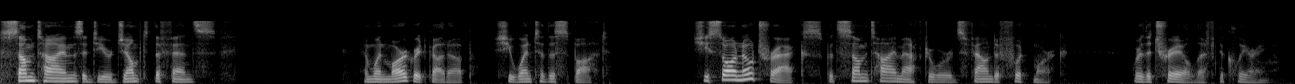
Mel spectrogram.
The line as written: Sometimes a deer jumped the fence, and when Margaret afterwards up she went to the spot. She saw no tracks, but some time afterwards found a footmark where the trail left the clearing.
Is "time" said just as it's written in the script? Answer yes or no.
yes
